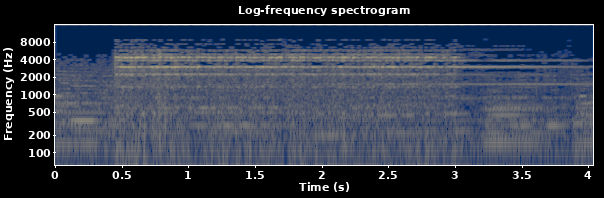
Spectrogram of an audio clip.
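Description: A school bell ringing, starting suddenly about half a second in and stopping after about two and a half seconds, signalling the end of class, over background film music.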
